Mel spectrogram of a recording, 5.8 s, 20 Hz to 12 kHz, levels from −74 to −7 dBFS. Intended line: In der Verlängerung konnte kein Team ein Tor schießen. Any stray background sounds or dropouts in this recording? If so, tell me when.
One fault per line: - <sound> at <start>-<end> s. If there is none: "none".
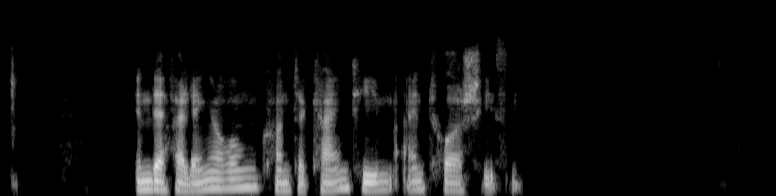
none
